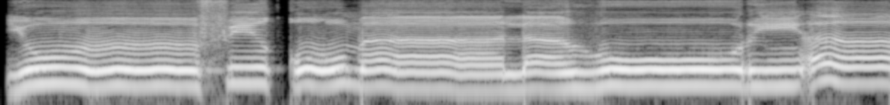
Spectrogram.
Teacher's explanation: Bacaan panjang yang berlaku ketika sambung je. Kalau berhenti tak jadi. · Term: mat silah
